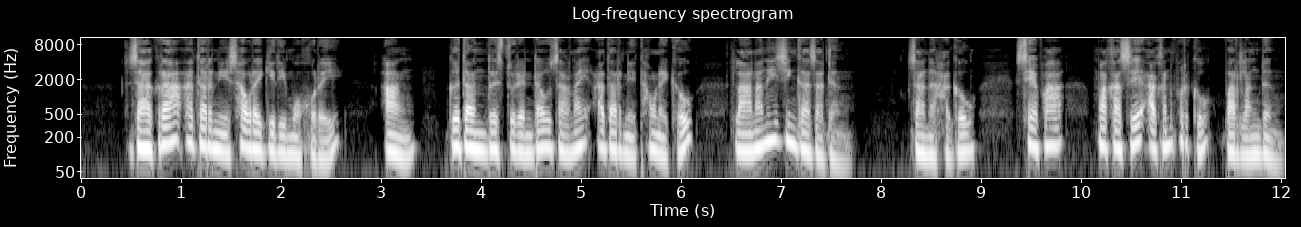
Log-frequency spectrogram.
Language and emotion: Bodo, fearful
